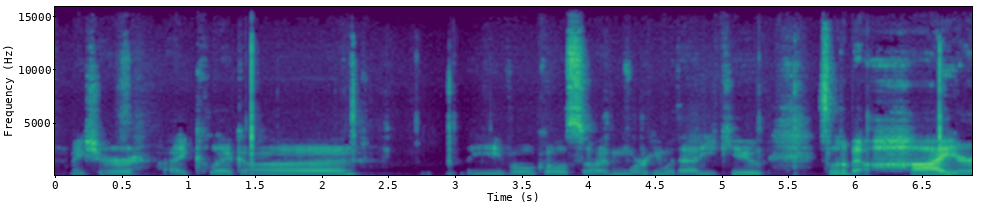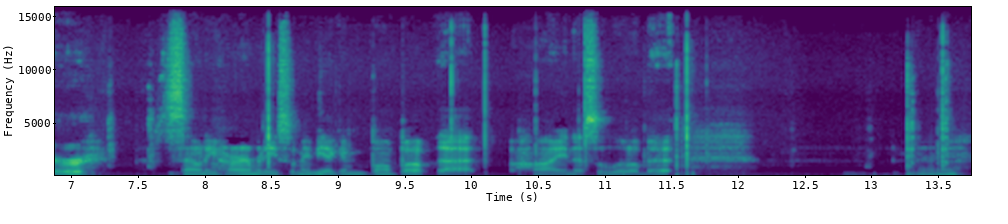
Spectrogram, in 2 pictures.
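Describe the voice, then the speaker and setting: A man teaching an informal audio editing lesson, thinking aloud in a relaxed way. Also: mid-range voice, a little slow, vocal fry, long pauses, background noise. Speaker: music teacher. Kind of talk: casual screen-recorded audio editing tutorial.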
